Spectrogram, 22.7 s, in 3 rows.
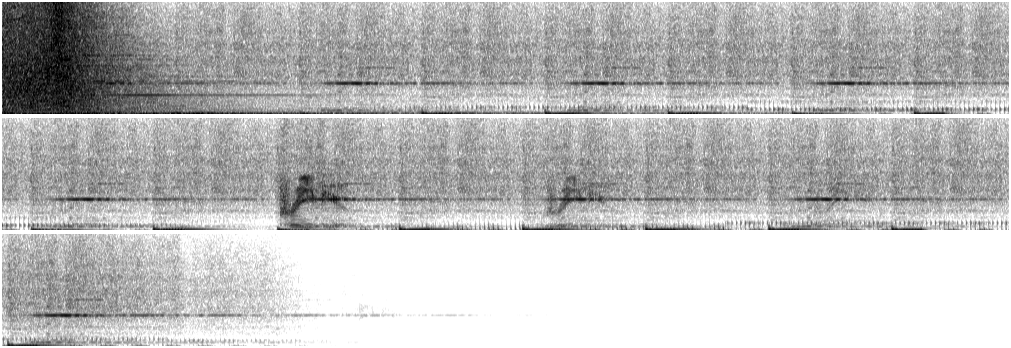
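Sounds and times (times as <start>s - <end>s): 
horror trailer music: 0.0s - 17.3s.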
